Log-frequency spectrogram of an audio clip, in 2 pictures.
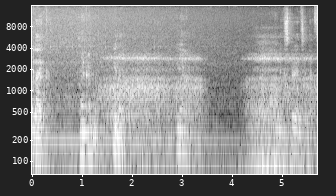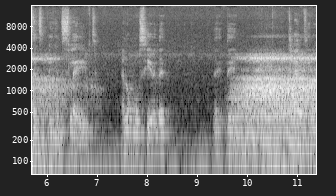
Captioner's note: breathing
